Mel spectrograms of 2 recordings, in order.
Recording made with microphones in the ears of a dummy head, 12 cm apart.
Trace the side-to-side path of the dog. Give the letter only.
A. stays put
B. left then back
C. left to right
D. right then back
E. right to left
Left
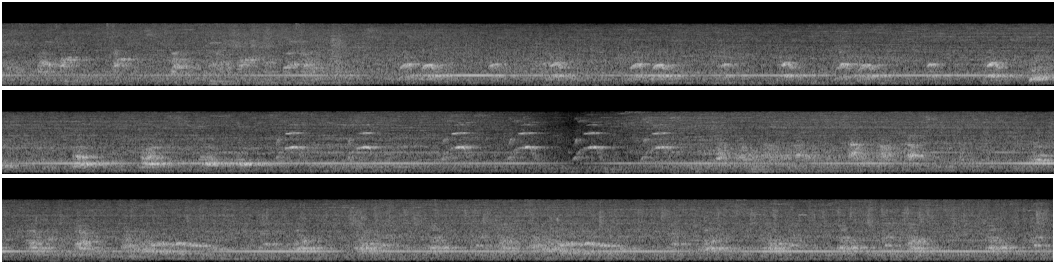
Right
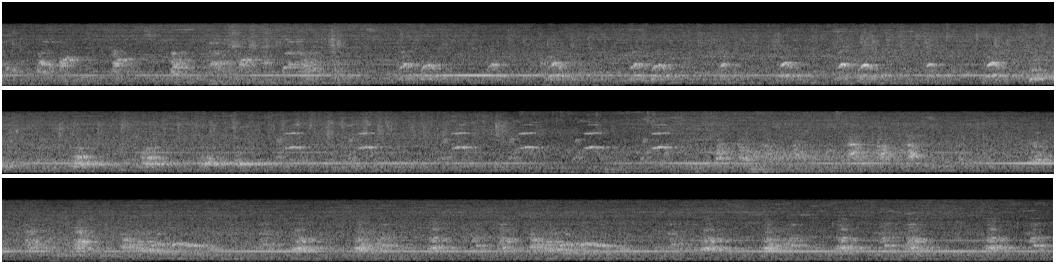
B.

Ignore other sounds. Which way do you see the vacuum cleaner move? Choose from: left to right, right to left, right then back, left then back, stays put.
right to left.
